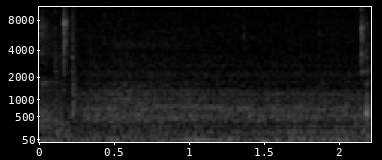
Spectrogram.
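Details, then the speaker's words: Passenger-side electric mirror motor on an old diesel P38 Range Rover moves very slowly in all four directions with a rough, gritty grinding whirr between switch clicks; the driver's side only clicks after lubricant was sprayed. "let's try on the passenger side and way look at that left right it's very slow and grindy sounding"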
